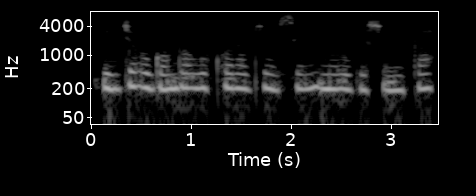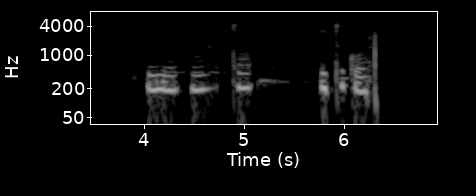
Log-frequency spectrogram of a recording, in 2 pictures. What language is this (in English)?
Kinyarwanda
